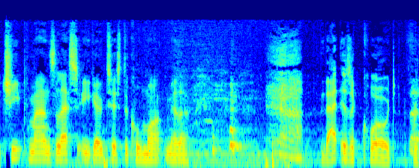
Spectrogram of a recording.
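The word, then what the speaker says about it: Millar: Joe Casada calls him Malar. Yeah. No matter how many times people are told, "No, no, it really is Miller. It's an A, but you pronounce it like an E."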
